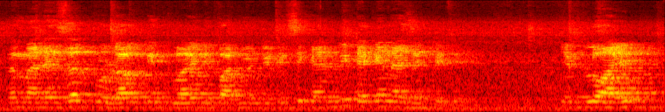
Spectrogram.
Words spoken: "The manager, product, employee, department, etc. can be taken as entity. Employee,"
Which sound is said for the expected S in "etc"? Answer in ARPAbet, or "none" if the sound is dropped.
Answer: none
